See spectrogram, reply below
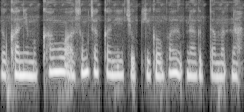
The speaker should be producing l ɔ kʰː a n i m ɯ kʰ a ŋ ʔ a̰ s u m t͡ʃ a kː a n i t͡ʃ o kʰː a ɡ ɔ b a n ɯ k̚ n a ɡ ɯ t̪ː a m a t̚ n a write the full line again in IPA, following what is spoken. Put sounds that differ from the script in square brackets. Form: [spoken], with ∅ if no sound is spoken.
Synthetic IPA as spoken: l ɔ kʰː a n i m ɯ kʰ a ŋ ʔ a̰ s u m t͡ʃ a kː a n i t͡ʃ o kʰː [i] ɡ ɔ b a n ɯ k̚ n a ɡ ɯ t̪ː a m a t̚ n a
